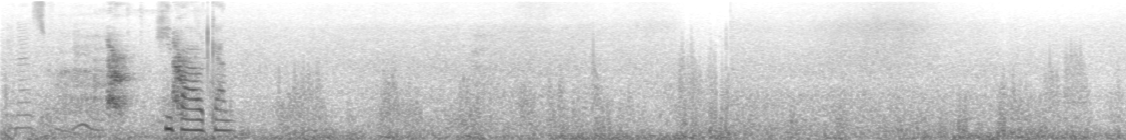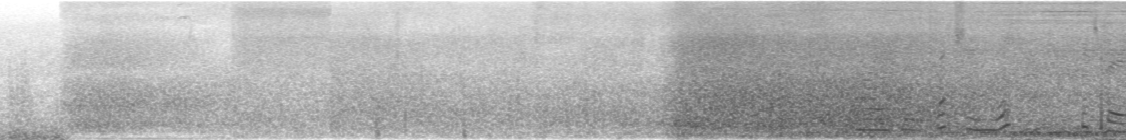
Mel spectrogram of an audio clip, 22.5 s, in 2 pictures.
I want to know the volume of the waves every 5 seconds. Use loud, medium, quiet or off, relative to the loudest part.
quiet, quiet, quiet, loud, loud.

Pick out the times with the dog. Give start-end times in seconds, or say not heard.
0.9-2.0.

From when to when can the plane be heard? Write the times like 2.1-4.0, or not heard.
19.0-22.4.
